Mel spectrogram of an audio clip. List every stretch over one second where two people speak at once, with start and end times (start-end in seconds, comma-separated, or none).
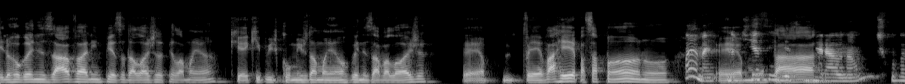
7.1-8.4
